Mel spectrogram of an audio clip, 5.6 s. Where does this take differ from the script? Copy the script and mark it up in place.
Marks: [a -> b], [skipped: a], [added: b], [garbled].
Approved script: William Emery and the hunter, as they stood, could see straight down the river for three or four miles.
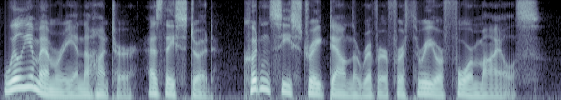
William Emery and the hunter, as they stood, [could -> couldn't] see straight down the river for three or four miles.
